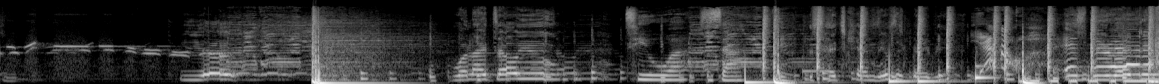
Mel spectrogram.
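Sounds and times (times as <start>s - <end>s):
short high whistled notes in a melodic pattern: 0.0s - 4.4s
speech: 1.8s - 2.8s, 3.6s - 11.5s
musical backing: 2.4s - 4.8s, 7.4s - 11.5s
loud booming hit: 3.1s - 4.3s.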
